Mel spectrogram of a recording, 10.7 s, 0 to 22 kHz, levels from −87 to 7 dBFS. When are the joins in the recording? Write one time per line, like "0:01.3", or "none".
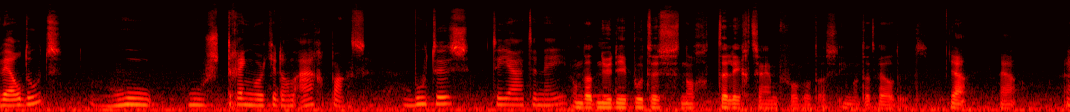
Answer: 0:05.7
0:09.4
